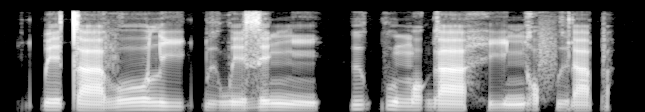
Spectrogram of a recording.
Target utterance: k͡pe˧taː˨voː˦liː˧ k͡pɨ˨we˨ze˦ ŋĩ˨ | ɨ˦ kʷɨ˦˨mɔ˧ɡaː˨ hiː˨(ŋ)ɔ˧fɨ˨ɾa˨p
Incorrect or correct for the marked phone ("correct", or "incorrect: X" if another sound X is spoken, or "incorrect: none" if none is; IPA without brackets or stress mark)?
incorrect: ɲ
